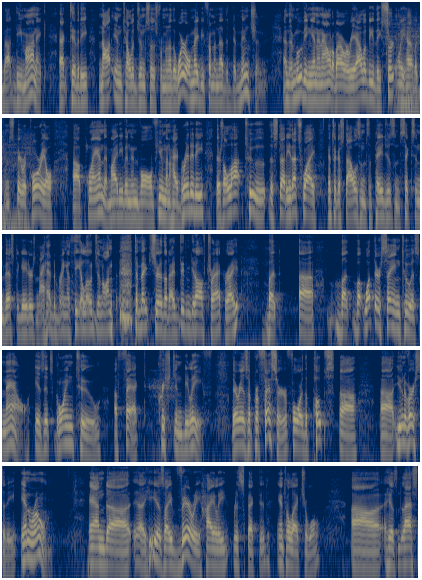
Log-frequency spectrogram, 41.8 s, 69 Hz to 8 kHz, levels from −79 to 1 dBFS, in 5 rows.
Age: 50-69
